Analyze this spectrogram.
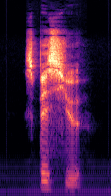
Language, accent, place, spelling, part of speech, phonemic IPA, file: French, France, Lyon, spécieux, adjective, /spe.sjø/, LL-Q150 (fra)-spécieux.wav
- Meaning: specious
